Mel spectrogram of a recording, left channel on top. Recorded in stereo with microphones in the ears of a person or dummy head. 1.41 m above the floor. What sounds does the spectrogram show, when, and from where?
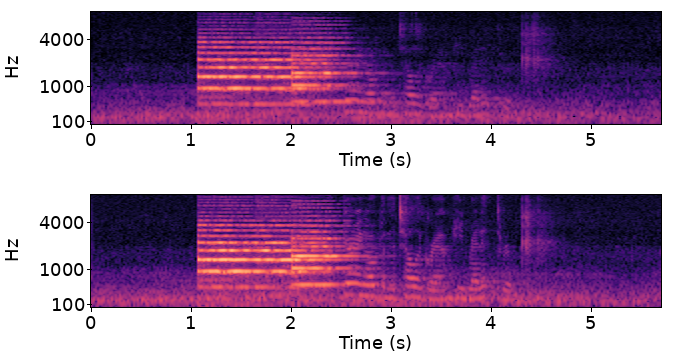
1.1 s a siren: centre (ahead or behind), 2 m
2.5 s a woman speaking: 75° right (ahead or behind), 1.5 m
4.3 s a finger snap: 30° right (ahead or behind), 9 m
